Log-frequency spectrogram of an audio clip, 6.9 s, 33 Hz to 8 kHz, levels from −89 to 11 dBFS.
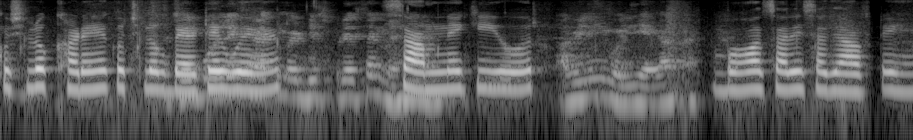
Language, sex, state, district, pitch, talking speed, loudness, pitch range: Hindi, female, Himachal Pradesh, Shimla, 235 Hz, 140 wpm, -19 LUFS, 180-245 Hz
